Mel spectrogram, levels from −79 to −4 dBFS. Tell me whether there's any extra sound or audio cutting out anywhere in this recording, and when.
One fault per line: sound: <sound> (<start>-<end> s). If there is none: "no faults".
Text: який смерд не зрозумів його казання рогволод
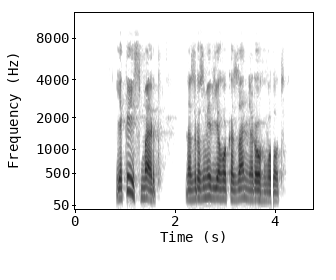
sound: dropout (3.9-4.0 s)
